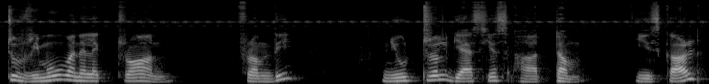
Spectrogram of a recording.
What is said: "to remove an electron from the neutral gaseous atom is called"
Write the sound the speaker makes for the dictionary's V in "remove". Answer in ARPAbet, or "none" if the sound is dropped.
V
